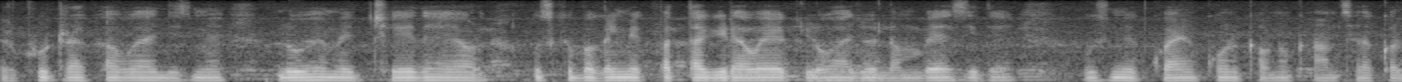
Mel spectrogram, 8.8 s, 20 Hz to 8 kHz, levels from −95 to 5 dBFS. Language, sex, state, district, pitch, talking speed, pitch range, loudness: Hindi, male, Bihar, West Champaran, 100 Hz, 185 wpm, 95-100 Hz, -21 LUFS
